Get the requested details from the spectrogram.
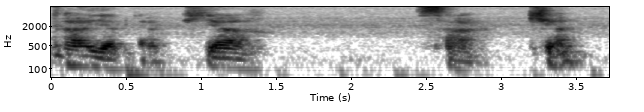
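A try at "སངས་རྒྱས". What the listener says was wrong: Gie, faut pas oublier le ra. Ra, kata, ga, yata, gia, sa, gie. Gie, gie, hein, c'est gia, sa, gie, gie, c'est sangue.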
